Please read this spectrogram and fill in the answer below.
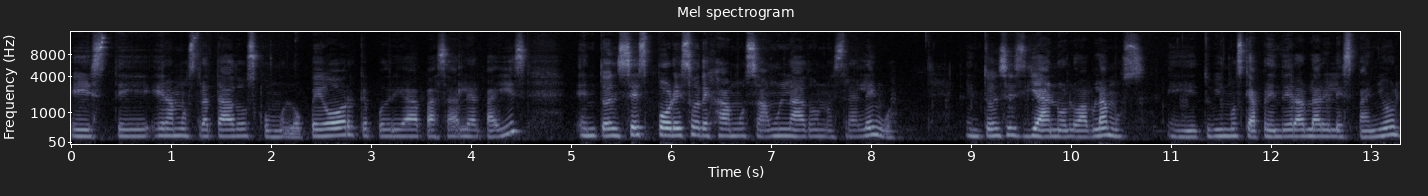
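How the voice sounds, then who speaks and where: Her medium-pitched voice runs at a fairly slow pace, as this woman speaks in a monotone, flat intonation. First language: Ayuuk (Mixe) (speaking Spanish). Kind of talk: interview conversation.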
